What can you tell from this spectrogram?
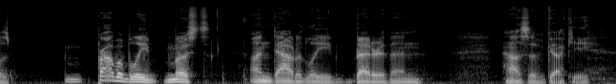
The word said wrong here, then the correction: Gucci: It's actually pronounced Gucci. I know.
